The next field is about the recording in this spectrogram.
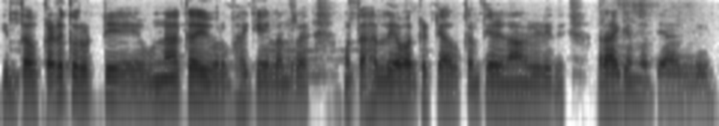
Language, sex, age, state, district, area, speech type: Kannada, male, 30-45, Karnataka, Koppal, rural, spontaneous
